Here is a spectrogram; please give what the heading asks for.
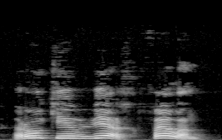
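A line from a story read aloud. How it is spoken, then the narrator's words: Shout. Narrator (Russian): крикнул кто-то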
